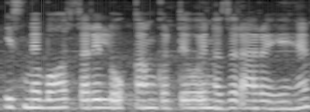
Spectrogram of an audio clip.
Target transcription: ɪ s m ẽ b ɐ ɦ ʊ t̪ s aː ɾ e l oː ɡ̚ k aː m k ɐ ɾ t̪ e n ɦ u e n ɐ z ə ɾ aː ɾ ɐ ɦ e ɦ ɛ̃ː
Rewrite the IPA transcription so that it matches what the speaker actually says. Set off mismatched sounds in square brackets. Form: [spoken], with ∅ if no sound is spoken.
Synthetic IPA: ɪ s m ẽ b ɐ ɦ ʊ t̪ s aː ɾ e l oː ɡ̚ k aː m k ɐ ɾ t̪ e [∅] ɦ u e n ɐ z ə ɾ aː ɾ ɐ ɦ e ɦ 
